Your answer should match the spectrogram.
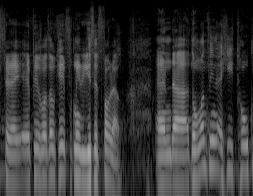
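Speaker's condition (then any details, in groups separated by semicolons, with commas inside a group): Cerebral palsy; cerebral palsy, from birth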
